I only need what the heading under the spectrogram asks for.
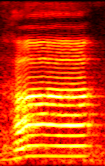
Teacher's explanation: آپ دیکھیں واو، اسی طرح اسے ادا کرنا ہے. ہا حلق کے نیچے والے حصے سے ادا کریں گے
